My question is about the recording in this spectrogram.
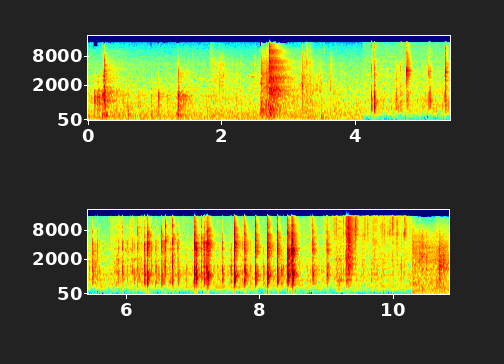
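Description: A screwdriver driving in the screws of an electrical receptacle box's cover plate: a few scattered knocks as the cover is fitted, then a quick run of small clicks and scrapes through the second half.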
